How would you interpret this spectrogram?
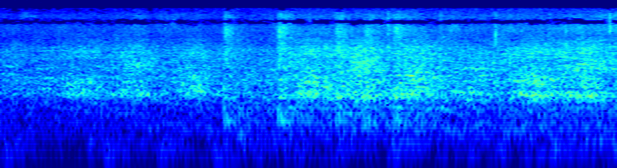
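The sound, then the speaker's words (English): A large hockey arena crowd of Arizona Coyotes fans at the team's season-ending game roars and chants "Salt Lake sucks" together, a dense wash of many voices sustained at fairly steady loudness, swelling slightly partway through, with no single clear speaker. “It turns out the Coyotes wrapped up their season last night, and the crowd went wild, not only for the Coyotes, but for their hate of Salt Lake City.”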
